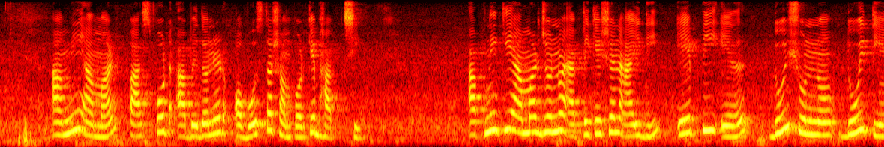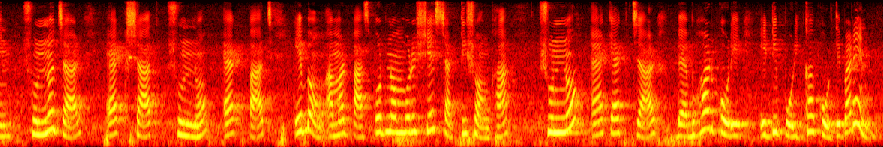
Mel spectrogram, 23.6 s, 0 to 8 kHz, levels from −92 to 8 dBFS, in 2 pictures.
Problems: background sounds at intervals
